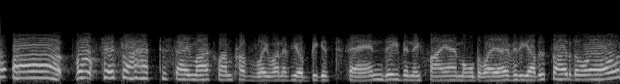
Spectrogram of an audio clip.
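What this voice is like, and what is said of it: Australian accent. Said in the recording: “We have a call from Australia ... I love your accent.”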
